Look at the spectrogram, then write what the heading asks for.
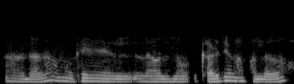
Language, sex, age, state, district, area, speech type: Sindhi, male, 30-45, Maharashtra, Thane, urban, conversation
